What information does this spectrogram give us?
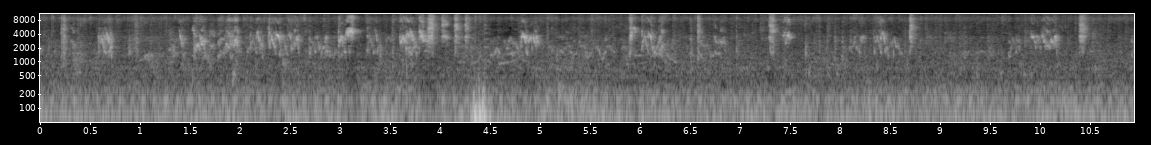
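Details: Budgerigar giving chick-like calling chirps that other budgies are said to answer at once. Bright, clipped, high tweets and scratchy notes come in quick bursts, with one brief low thump near the middle.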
